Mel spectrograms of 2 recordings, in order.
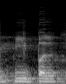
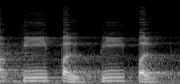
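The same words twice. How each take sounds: First: Said in the usual way. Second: "पीपल" slowly, "pee ... pal"; broken into syllables. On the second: Shown as a demonstration. Teacher showing what the parts make, "पीपल" in two slow syllables. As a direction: leave a gap between "pee" and "pal". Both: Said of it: "यहाँ पर इसको break कर दो".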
